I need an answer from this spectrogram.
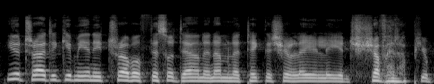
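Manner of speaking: stage Irish leprechaun voice; Irish accent. Pretend. Irish trip, mock Irish threat.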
